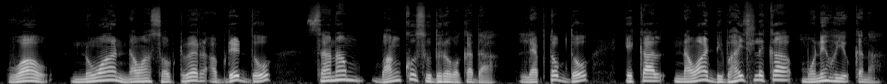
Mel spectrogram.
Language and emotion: Santali, surprised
